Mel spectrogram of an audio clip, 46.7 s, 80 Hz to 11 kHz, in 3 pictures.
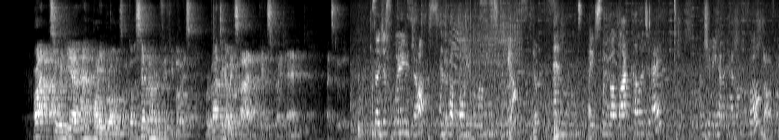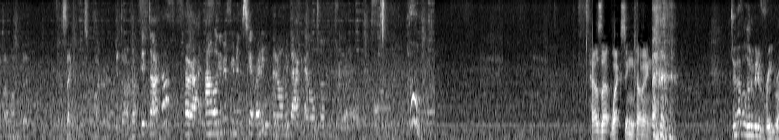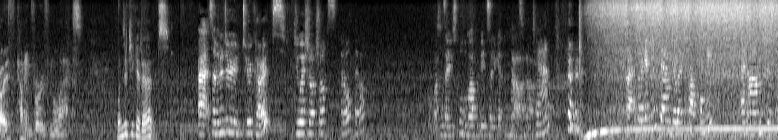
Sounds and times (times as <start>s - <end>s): Speech: 0.7s - 6.0s, 27.4s - 28.6s.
